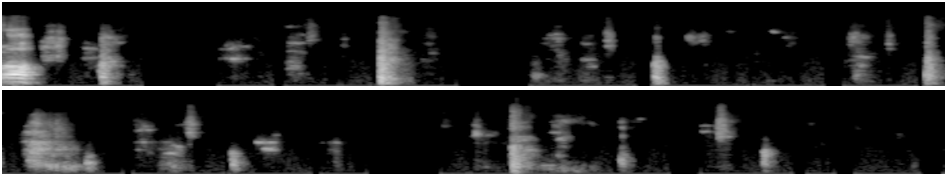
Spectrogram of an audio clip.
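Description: Feet thump lightly on the floor during exercises.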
